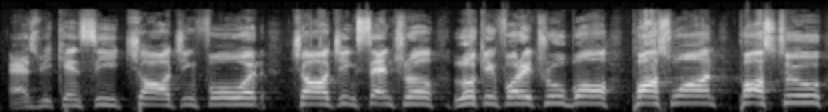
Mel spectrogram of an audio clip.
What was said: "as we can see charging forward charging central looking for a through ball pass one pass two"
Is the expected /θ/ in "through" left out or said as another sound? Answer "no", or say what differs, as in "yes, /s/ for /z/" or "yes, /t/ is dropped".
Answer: yes, /t/ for /θ/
